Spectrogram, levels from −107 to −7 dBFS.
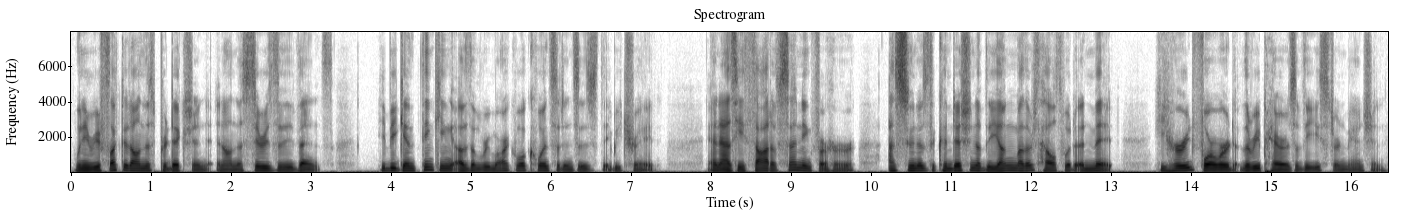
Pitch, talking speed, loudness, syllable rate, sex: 110 Hz, 180 wpm, -19 LUFS, 5.3 syllables/s, male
